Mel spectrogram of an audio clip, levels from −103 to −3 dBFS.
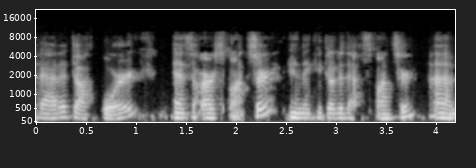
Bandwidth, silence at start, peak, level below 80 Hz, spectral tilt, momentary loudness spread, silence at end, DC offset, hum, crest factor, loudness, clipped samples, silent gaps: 9.8 kHz; 0 s; -4 dBFS; -60 dBFS; -6 dB/octave; 5 LU; 0 s; under 0.1%; none; 16 dB; -20 LUFS; under 0.1%; none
